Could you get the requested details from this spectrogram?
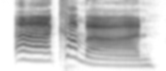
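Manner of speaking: taunting, sneering bully voice. Narrator reading a story, voicing the bully's taunt, Other Rex's sneering voice. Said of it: "came a sneering voice".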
